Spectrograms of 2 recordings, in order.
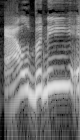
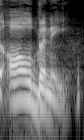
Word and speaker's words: Albany: Pronounced Albany in this show, which I think us upstate boys know. It's Albany.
